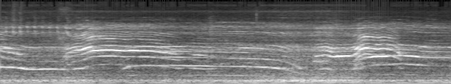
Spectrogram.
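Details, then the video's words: Cats fighting: long wailing caterwauls that slide up and down in pitch, sustained for several seconds with strong harmonics, steady low hum behind. "TRY THIS SOUND ON YOUR CATS #fightingcats"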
